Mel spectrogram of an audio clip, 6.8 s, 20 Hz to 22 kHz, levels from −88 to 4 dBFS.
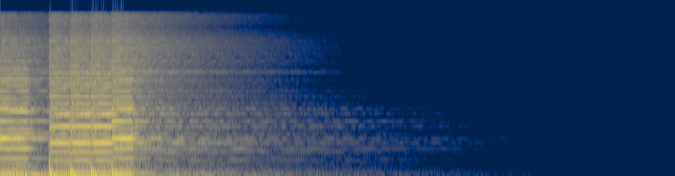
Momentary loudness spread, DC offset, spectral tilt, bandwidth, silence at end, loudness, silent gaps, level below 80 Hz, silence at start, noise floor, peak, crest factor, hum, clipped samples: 21 LU; under 0.1%; -3 dB/octave; 16.5 kHz; 4.6 s; -10 LUFS; none; -24 dBFS; 0 s; under -90 dBFS; 0 dBFS; 16 dB; none; under 0.1%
